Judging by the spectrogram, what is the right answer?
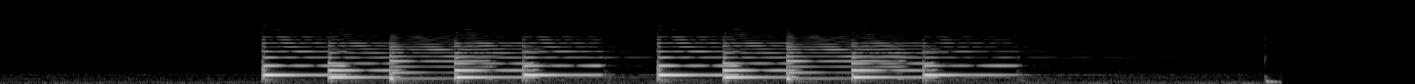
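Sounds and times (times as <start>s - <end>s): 
triad chords in inversion for aural training: 2.6s - 10.5s.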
